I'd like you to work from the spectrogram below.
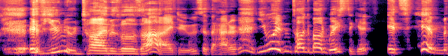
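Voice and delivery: hint mysteriously; Hatter. A narrator's reading. Hatter voiced.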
